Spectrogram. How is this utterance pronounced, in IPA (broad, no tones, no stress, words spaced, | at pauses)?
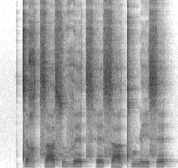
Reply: tɛʁt͡sasʊ vɛt͡sʰɛ satʰu ɳesɛ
